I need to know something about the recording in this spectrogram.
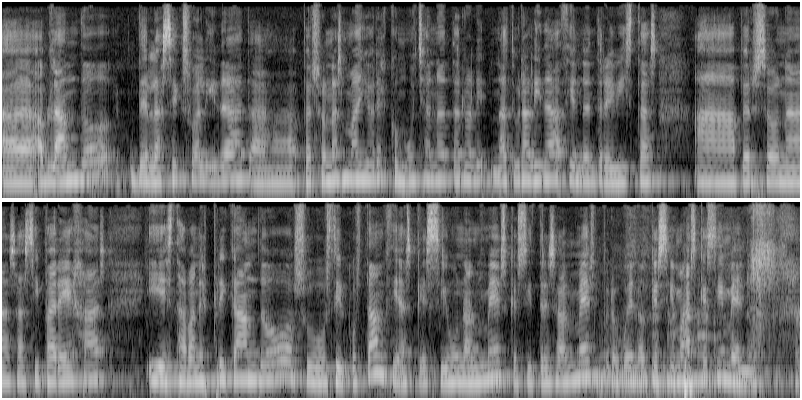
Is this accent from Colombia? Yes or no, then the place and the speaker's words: no; Calaf, Catalonia, Spain; hace más de 25 años, en mi pueblo, en Calaf, en la provincia de Barcelona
